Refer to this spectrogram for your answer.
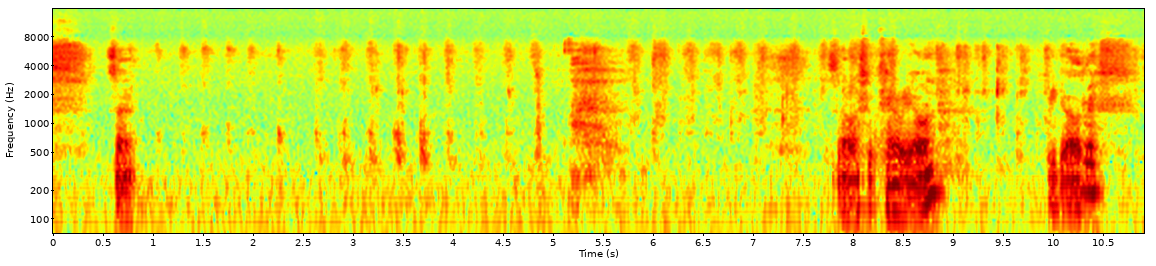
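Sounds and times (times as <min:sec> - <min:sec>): paintbrush strokes on paper: 0:05.6 - 0:10.9.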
